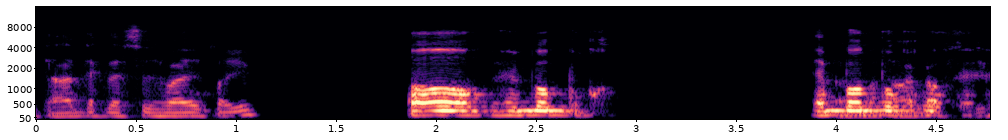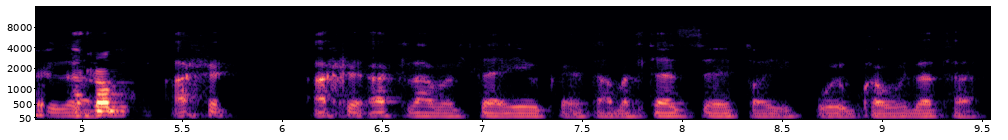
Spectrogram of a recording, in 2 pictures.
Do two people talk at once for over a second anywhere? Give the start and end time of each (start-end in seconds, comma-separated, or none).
4.0-5.2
